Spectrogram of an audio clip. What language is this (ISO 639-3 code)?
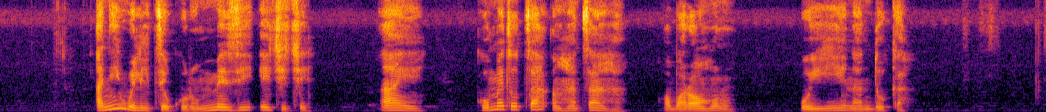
ibo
